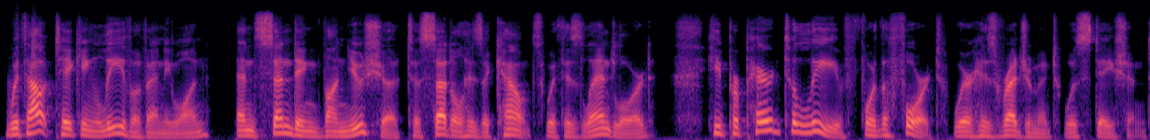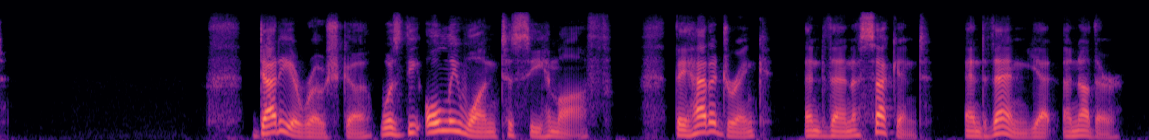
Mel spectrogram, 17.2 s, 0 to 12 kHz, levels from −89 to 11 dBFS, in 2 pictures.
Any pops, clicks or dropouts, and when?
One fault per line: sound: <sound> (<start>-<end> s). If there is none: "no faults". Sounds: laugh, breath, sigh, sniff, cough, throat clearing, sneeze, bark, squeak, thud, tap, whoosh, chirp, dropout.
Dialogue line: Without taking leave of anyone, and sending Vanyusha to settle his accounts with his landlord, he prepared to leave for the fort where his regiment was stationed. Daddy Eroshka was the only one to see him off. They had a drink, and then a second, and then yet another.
no faults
